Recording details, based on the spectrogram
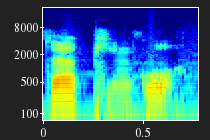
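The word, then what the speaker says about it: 苹果: something it's because Apple in Mandarin Chinese is pronounced Pingu the Ping in pingua rhymes with uh peace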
